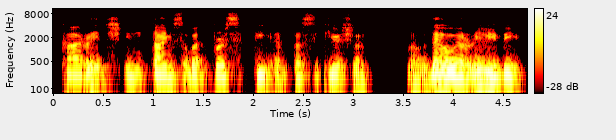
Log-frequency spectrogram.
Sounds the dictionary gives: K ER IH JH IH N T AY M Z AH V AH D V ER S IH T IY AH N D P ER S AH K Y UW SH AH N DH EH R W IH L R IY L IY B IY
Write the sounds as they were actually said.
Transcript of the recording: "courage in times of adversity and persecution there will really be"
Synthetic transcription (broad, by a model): K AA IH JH IH N T AY M S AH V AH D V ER S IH T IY AH N D P ER S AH K Y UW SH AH N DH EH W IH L R IY L IY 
